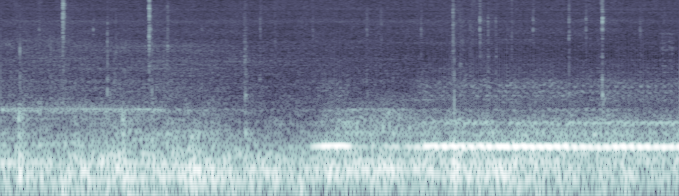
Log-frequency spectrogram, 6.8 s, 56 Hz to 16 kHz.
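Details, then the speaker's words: Dodge SRT8 at running temperature, noise only when hot, most reproducible in third gear: steady low drone near 250 Hz over road rumble when adding a few hundred revs after coasting on light throttle; cause unknown. "it's during the time that i'm redoing the revs you know adding some more revs um you know a couple hundred more revs that's when this noise can be heard"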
